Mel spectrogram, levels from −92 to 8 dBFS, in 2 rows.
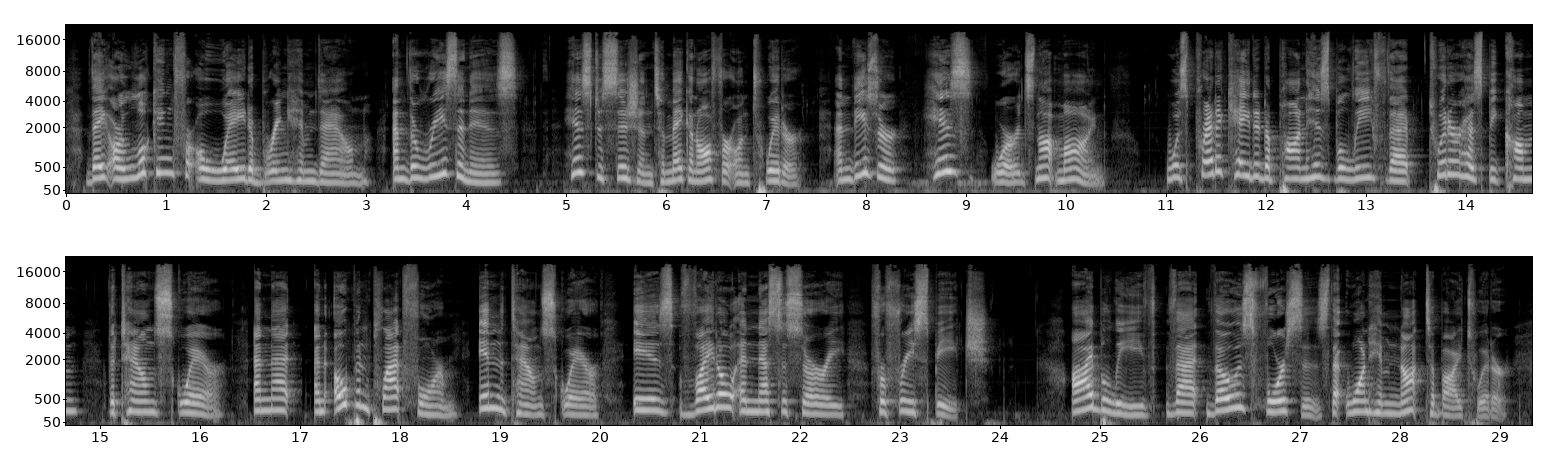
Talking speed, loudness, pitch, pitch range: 140 wpm, -22 LUFS, 230 Hz, 195-260 Hz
